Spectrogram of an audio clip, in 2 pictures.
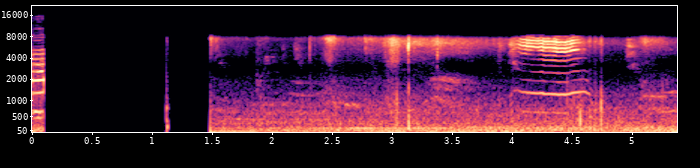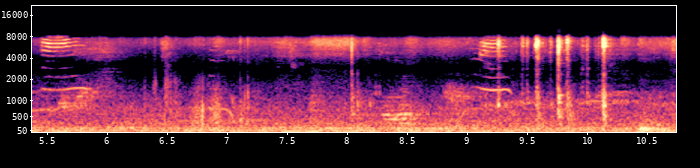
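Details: A rescued street kitten gives a few short, high meows that are partly masked by a constant high-pitched hiss, with scattered clicks and knocks around them.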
